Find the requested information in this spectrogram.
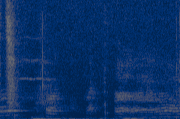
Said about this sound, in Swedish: Hör ni att det läcker in eller? Ja, vi hör hundar.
